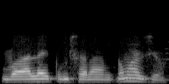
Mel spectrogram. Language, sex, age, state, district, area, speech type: Kashmiri, male, 60+, Jammu and Kashmir, Shopian, rural, conversation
